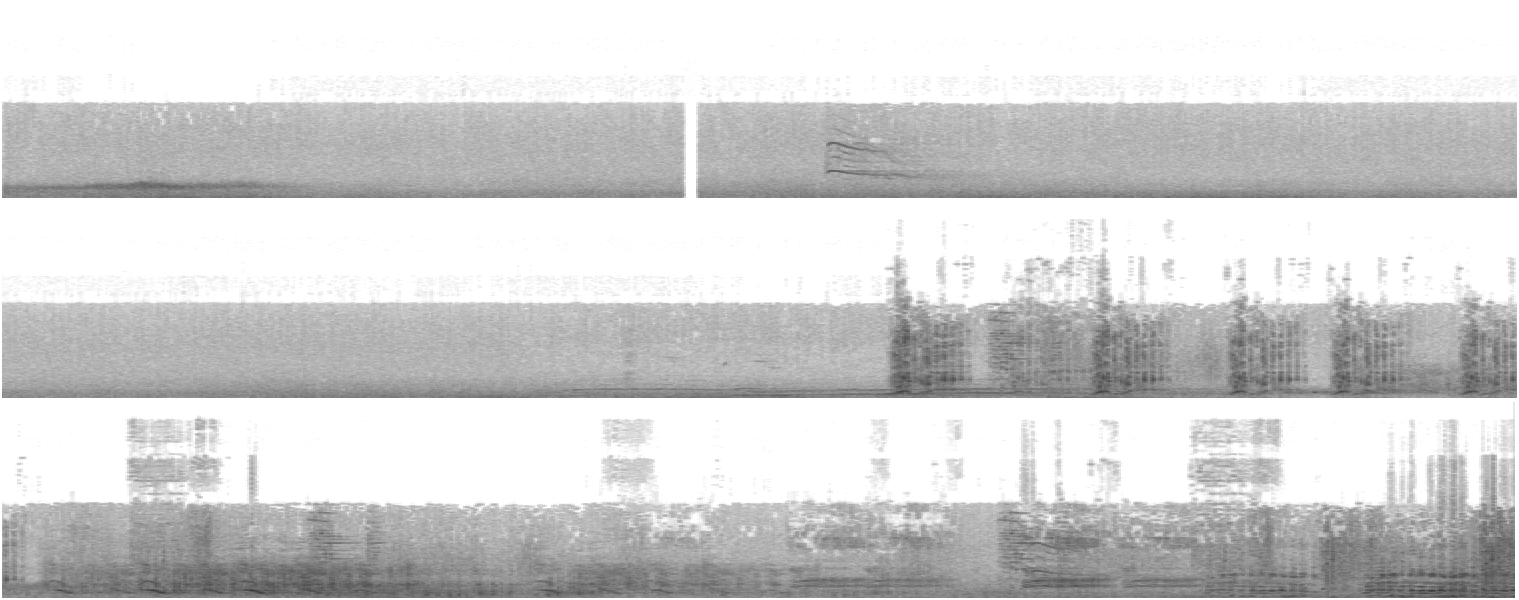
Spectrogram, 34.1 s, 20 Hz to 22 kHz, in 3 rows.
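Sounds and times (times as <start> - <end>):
low rushing noise: 17.7 - 33.4.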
